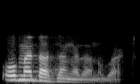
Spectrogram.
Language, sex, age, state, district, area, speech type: Punjabi, male, 30-45, Punjab, Kapurthala, urban, conversation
